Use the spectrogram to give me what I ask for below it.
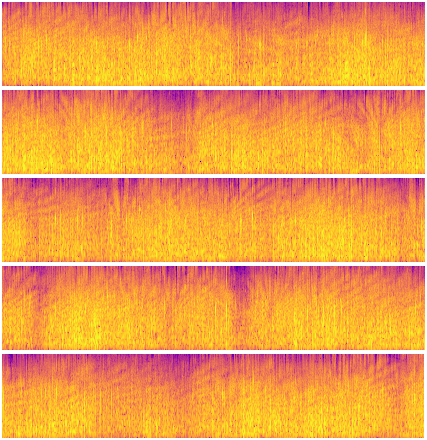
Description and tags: Ions battering the dome of consciousness.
